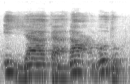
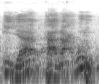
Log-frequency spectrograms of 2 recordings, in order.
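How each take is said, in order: First: Iya kana budu as iyyaka, then na'budu; slow, doubled y, break after ka; correct reading. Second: Iya kana budu as iya, then kana'budu; wrong word break. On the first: Teacher contrasts two readings for mothers, correct reading. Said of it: "Beda nih". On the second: Teacher contrasts two readings for mothers, wrong word break. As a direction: break after iya, ka runs into na. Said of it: "kafnya tidak dijeda". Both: Shown as a demonstration.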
